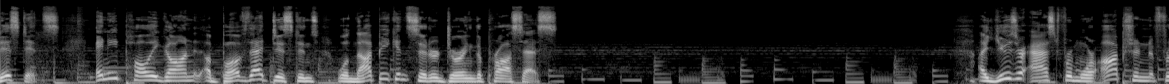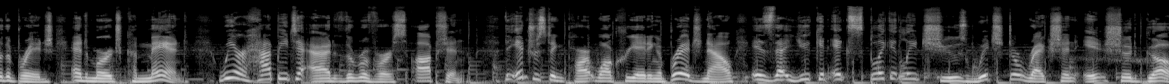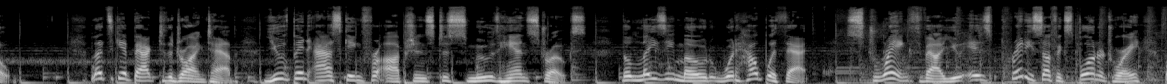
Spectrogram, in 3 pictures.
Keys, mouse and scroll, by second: 0.1 double click, 1.1 shift+middle click, 4.0 click, 4.2 double click, 4.9 shift+middle click, 5.6 alt+click, 7.6 alt+right click, 8.0 alt+click, 8.5 alt+right click, 9.1 alt+click, 9.4 alt+middle click, 9.7 alt+right click, 9.9 alt+middle click, 10.4 ctrl+shift+click, 11.3 ctrl+shift+click, 11.7 alt+scroll up 1, 12.0 alt+middle click, 12.5 ctrl+middle click, 13.8 click, 14.9 double click, 16.1 ctrl+middle click, 17.3 ctrl+middle click, 18.0 click, 18.7 ctrl+middle click, 21.1 click, 21.4 alt+right click, 21.6 alt+Return, 21.9 alt+middle click, 22.1-22.4 alt+scroll down 1, 22.4 shift+middle click, 23.1 alt+click, 23.3 ctrl+shift+middle click, 24.3 alt+click, 24.8 alt+middle click, 25.2 alt+click, 25.4 alt+right click, 26.8 alt+middle click, 28.3 alt+click, 29.1 alt+right click, 30.3 click, 31.2 alt+middle click, 32.4 click.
